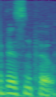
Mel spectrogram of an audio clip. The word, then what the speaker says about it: Visnapuu: guests like Susan, am I saying it right, Visnapuu? Sandra Visnapuu.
